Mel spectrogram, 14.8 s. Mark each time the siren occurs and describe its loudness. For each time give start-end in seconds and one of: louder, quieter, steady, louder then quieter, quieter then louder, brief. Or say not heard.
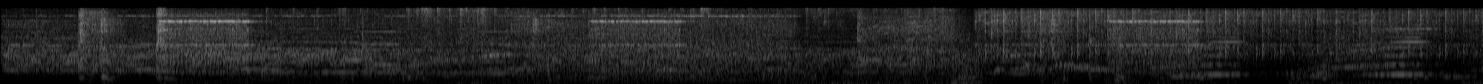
0.0-14.7 quieter then louder.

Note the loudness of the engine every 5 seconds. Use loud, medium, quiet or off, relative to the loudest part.
medium, loud, loud.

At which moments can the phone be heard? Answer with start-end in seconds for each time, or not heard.
0.8-2.5, 5.0-6.8, 10.3-12.0.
